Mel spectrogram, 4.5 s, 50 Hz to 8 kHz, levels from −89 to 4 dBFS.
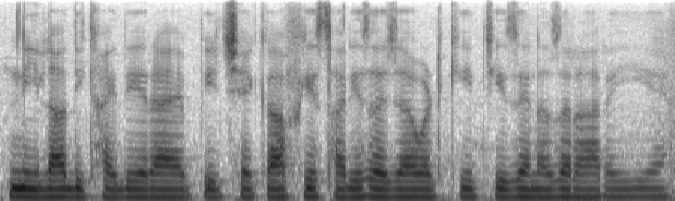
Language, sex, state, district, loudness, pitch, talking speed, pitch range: Hindi, male, Chandigarh, Chandigarh, -15 LUFS, 115 Hz, 200 wpm, 115-120 Hz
